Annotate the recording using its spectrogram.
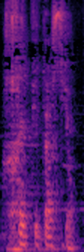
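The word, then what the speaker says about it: réputation: へという形で、ヘピタシオン、ヘピタシオンと発音してあげるところがポイントです。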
